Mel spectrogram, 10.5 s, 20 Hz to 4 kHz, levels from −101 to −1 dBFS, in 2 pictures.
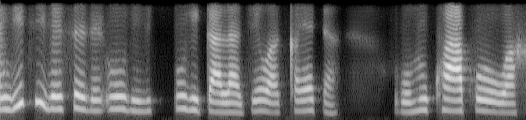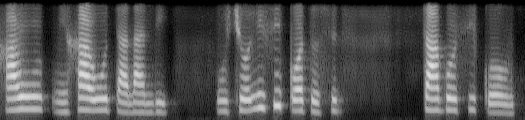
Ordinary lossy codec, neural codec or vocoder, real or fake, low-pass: none; codec, 24 kHz, 0.9 kbps, WavTokenizer, large speech release; fake; 3.6 kHz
